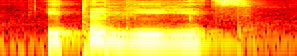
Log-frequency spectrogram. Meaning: Italian (male person from Italy)
- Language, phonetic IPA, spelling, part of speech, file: Ukrainian, [itɐˈlʲijet͡sʲ], італієць, noun, Uk-італієць.ogg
